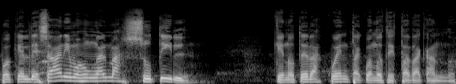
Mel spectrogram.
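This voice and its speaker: A man speaks at a moderate pace and a medium pitch, his voice swinging very widely up and down. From Puerto Rico. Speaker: visiting preacher. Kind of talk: sermon. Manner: animated.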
